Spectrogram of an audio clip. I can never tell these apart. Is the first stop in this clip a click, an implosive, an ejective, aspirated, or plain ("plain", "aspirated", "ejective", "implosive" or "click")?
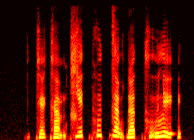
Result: plain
